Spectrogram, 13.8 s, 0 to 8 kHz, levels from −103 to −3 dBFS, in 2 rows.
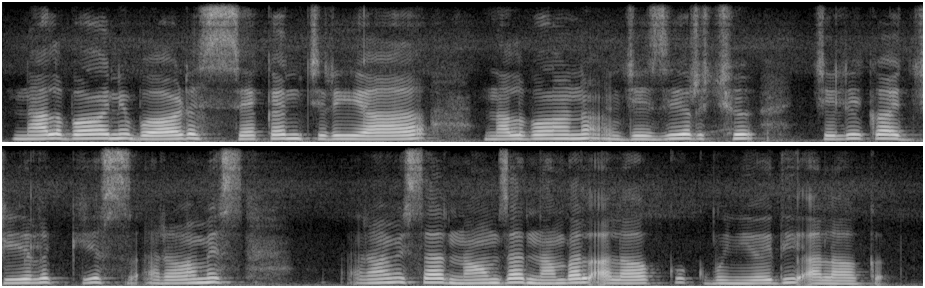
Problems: low volume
